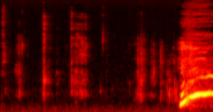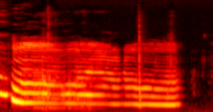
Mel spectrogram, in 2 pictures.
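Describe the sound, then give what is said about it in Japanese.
Faint clicks of chewing soft, fluffy cooked egg lead into a long hummed moan of pleasure whose pitch swoops up and then settles into a steady tone. “今ね、ずっと取っておいた一番のふわとろの部分を食べたの。”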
